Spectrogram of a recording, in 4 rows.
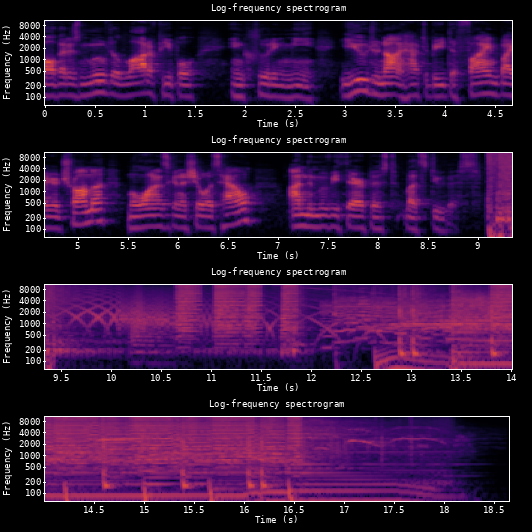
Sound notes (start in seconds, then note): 10.1 crowd cheering; 10.2 upbeat jazz music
